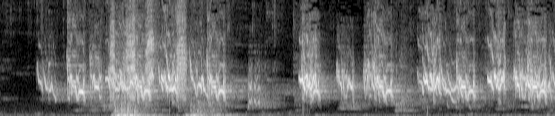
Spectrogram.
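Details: Chirping budgerigar, an Australian bird, giving rapid scratchy warbles and chattering notes in quick bursts, a short pause midway, with a couple of low thumps early on.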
